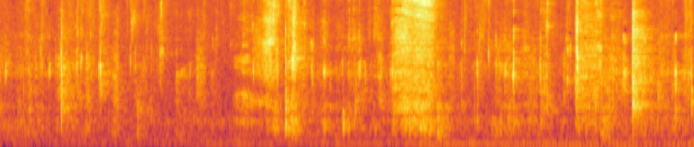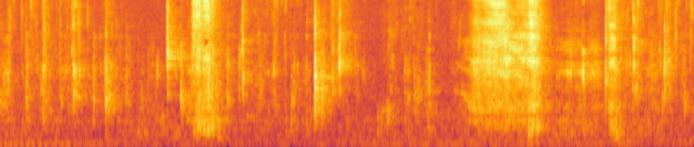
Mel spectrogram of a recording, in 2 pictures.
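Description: Close-up mukbang eating: a person chewing mouthfuls of soft stewed beef brisket and sauce-soaked rice, with a wooden spoon clicking and scraping against a stainless steel bowl. The clicks are many and short, with a few louder mouthfuls along the way.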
